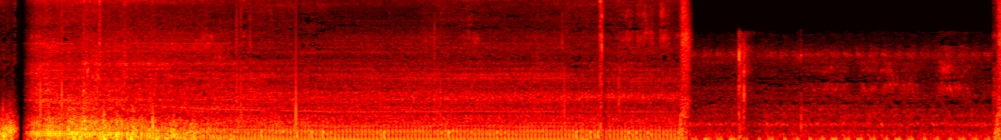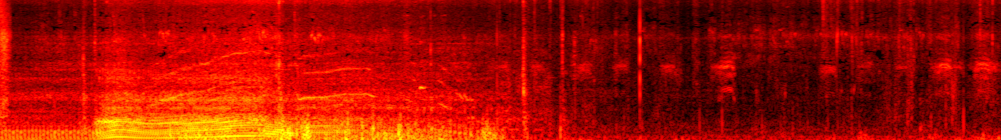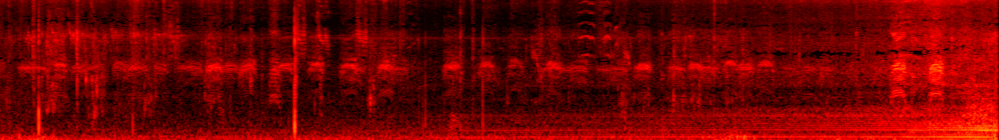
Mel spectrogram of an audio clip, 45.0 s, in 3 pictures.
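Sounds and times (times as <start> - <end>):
footsteps through wet grass: 20.6 - 44.8.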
